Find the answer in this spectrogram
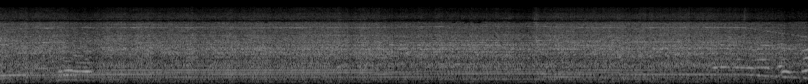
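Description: Vacuum cleaner running steadily with its motor whine while its hose sucks a girl's hair in so a hair tie can be slipped over it as a ponytail. The whine drops in pitch near the end before the sound cuts off.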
